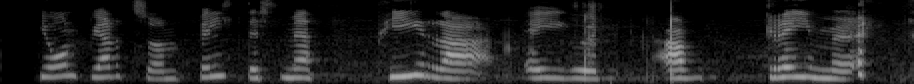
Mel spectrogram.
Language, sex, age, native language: Icelandic, female, 11, Icelandic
